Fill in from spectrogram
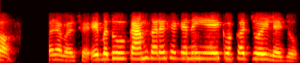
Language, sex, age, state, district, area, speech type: Gujarati, female, 30-45, Gujarat, Kheda, urban, conversation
